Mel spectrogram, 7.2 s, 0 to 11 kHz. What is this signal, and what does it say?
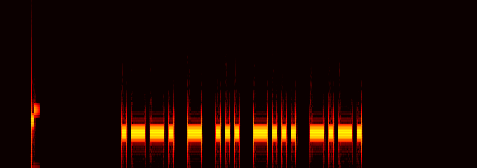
Morse code, heard as a keyed tone, about 17 wpm, 700 Hz. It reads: PTSBC
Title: Code Groups - 5 Letters - 17wpm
